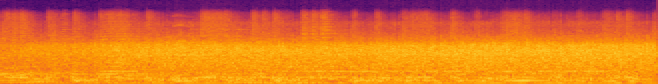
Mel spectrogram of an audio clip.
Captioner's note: cheers and applause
